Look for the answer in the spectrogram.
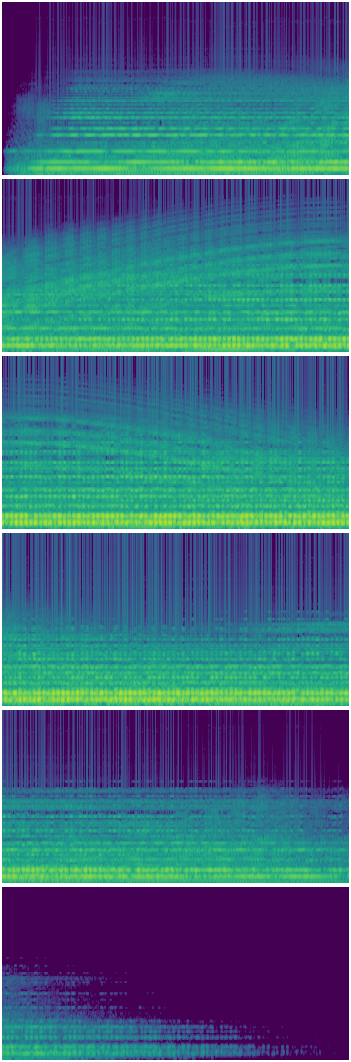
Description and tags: A synth texture.
pad, synth, texture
